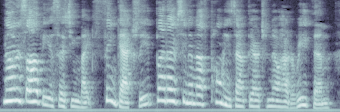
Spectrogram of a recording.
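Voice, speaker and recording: A performer voicing a kind, perceptive young female unicorn pony in a soft, earnest way for a cartoon fan story. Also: mid-range voice, sing-song, a little fast, pitched above the performer's own voice. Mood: gentle, knowing.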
